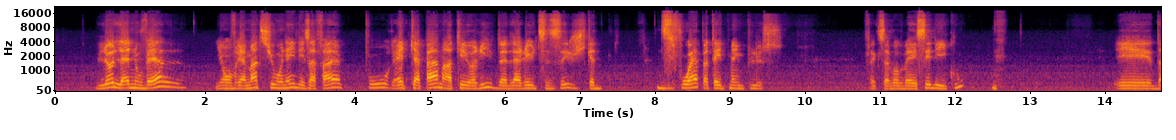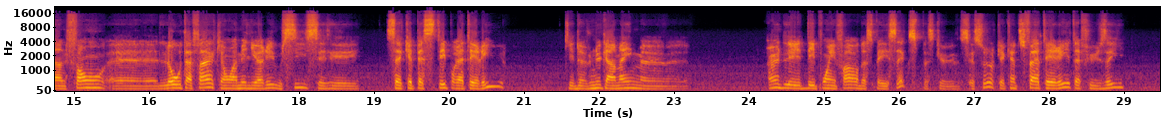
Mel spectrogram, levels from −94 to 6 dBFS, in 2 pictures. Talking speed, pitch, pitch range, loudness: 145 wpm, 140 Hz, 130-160 Hz, -14 LUFS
